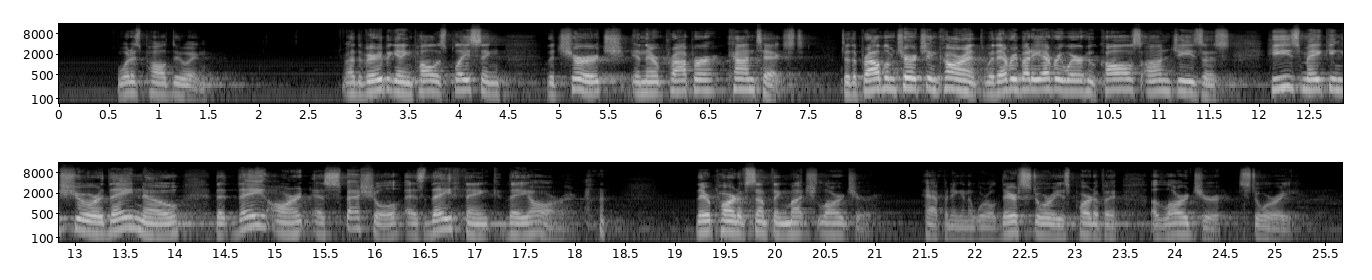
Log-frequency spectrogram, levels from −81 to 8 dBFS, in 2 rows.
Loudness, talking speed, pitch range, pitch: -23 LUFS, 150 wpm, 130-180 Hz, 150 Hz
